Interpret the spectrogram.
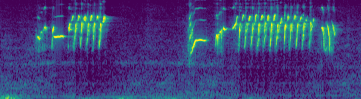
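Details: Spanish Timbrado Classico canary, a young bird still finding its full song, gives two short bursts, each opening with a thin whistle and breaking into a rapid chattering trill, separated by a quiet pause.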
